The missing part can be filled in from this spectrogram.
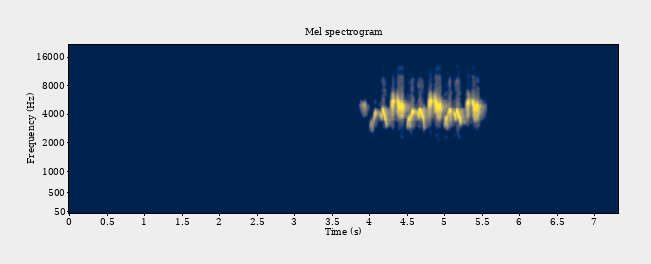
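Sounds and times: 
black-throated gray warbler song: 0:03.9 - 0:05.6.

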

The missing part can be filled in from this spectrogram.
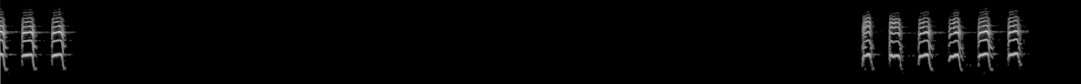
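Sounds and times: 
Gila woodpecker harsh nasal calls: 0:00.0 - 0:00.7, 0:08.6 - 0:10.3.

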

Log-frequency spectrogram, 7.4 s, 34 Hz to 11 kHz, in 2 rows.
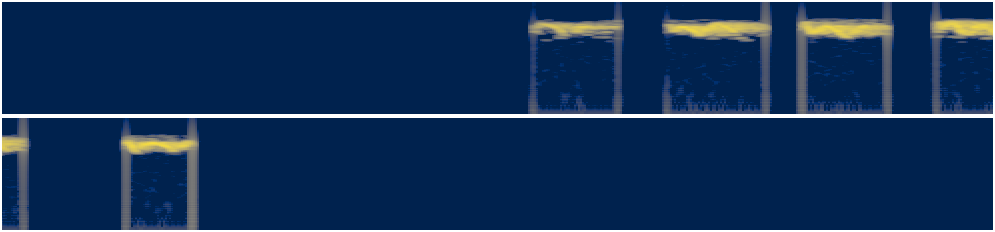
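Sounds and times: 
Western tanager giving short burry rough notes: 0:02.0 - 0:04.5.

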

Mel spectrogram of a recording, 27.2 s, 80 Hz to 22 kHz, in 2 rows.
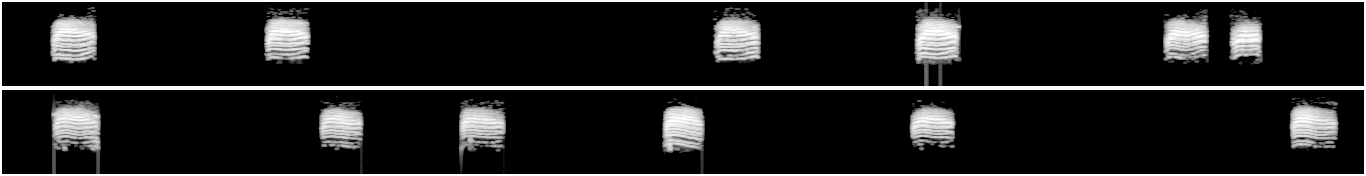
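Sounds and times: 
harsh buzzy bird calls: 0:00.5 - 0:01.0, 0:02.6 - 0:03.1, 0:07.2 - 0:07.6, 0:09.2 - 0:09.6, 0:11.6 - 0:12.6, 0:14.2 - 0:14.6, 0:16.8 - 0:17.3, 0:18.2 - 0:18.7, 0:20.3 - 0:20.7, 0:22.7 - 0:23.2, 0:26.5 - 0:27.0.

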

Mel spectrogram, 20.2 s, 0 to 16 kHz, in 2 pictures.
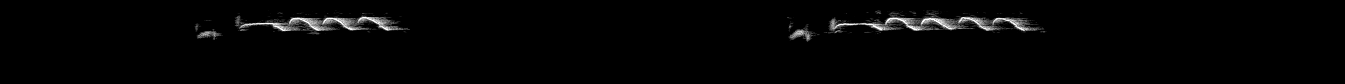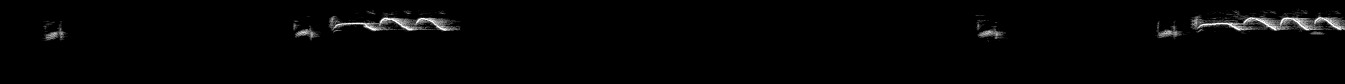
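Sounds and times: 
Bewick's wren singing sharp note and wavering trill: 0:01.5 - 0:03.1, 0:05.9 - 0:07.9, 0:10.4 - 0:10.7, 0:12.3 - 0:13.6, 0:17.4 - 0:17.7, 0:18.8 - 0:20.1.

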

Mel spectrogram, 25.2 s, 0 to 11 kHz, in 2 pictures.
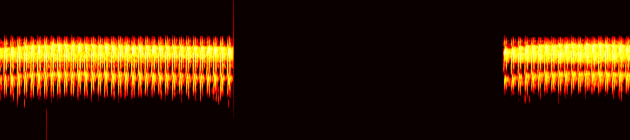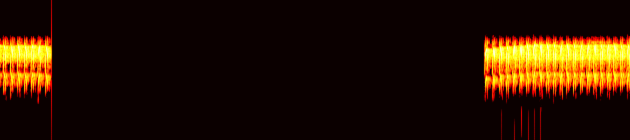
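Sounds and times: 
flycatcher chattering in Costa Rica: 0:00.0 - 0:04.7, 0:10.1 - 0:13.6, 0:22.3 - 0:25.1.

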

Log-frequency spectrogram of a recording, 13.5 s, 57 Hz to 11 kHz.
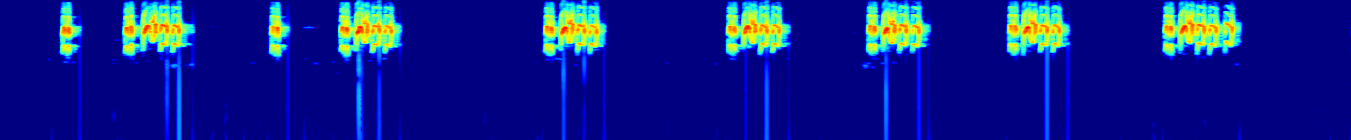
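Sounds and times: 
northern mockingbird harsh calls: 0:00.6 - 0:01.9, 0:02.7 - 0:04.0, 0:05.5 - 0:06.1, 0:07.3 - 0:07.9, 0:08.7 - 0:09.3, 0:10.1 - 0:10.7, 0:11.7 - 0:12.4.

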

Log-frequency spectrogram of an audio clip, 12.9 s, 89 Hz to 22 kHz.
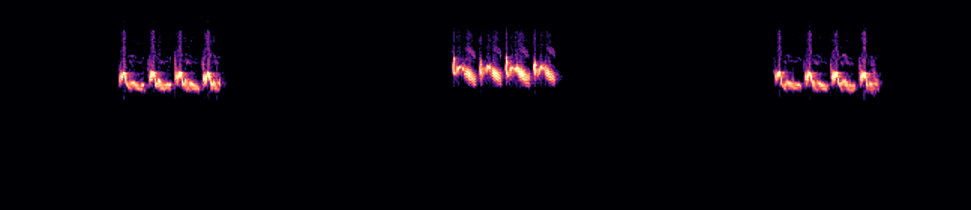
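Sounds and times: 
rock wren song with repeated buzzy notes: 0:01.6 - 0:03.0, 0:06.0 - 0:07.5, 0:10.3 - 0:11.8.

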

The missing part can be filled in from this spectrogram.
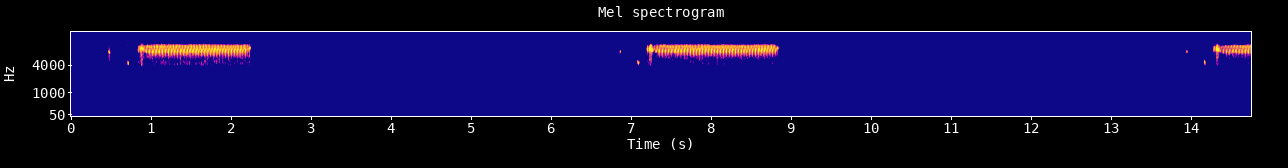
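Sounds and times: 
grasshopper sparrow singing: 0:00.6 - 0:02.3, 0:06.9 - 0:08.9, 0:14.0 - 0:14.7.

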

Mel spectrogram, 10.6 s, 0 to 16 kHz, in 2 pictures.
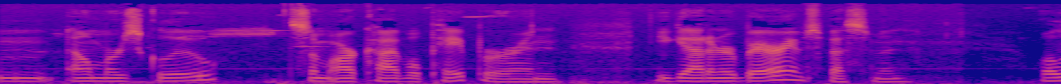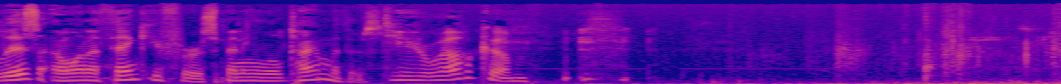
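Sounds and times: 
speech: 0:00.0 - 0:04.6, 0:05.2 - 0:08.6
footsteps of walkers crunching on a hiking trail: 0:08.9 - 0:10.6.

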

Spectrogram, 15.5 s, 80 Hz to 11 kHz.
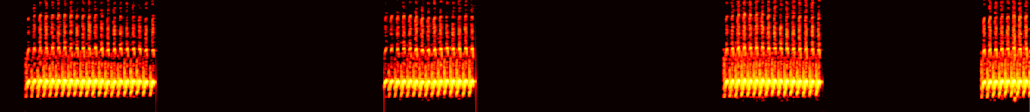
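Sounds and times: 
bird trill in Costa Rica: 0:00.4 - 0:02.4, 0:05.8 - 0:07.2, 0:10.9 - 0:12.4, 0:14.7 - 0:15.4.

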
